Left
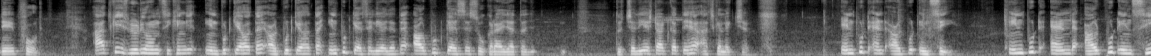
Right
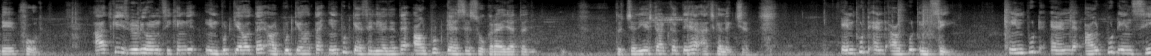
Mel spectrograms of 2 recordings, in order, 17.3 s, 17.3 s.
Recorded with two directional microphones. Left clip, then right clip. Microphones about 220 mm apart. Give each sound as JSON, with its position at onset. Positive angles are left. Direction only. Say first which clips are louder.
{"t": 0.0, "sound": "speech", "louder": "left 8 dB", "side_deg": 50}
{"t": 9.2, "sound": "speech", "louder": "left 7 dB", "side_deg": 35}
{"t": 12.5, "sound": "speech", "louder": "left 7 dB", "side_deg": 45}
